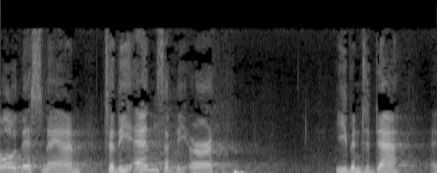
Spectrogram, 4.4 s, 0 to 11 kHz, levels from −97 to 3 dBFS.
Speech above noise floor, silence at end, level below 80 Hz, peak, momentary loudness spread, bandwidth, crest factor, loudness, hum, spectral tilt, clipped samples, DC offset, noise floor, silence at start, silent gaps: 30 dB; 0 s; -48 dBFS; -12 dBFS; 10 LU; 9.6 kHz; 20 dB; -31 LUFS; none; -5 dB/octave; under 0.1%; under 0.1%; -61 dBFS; 0 s; none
